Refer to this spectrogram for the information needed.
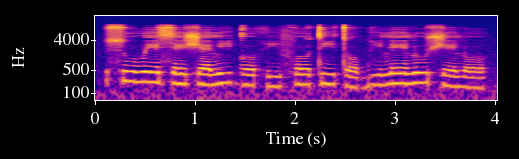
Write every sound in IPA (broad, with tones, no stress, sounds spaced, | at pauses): s u˦ w e˦ s e˧ ʃ ɛ˧ l i˦ ɡ o˧ h i˨ f o˧ t i˧ t o˨ b i˧ l e˦ l u˦ ʃ e˧ l o˧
